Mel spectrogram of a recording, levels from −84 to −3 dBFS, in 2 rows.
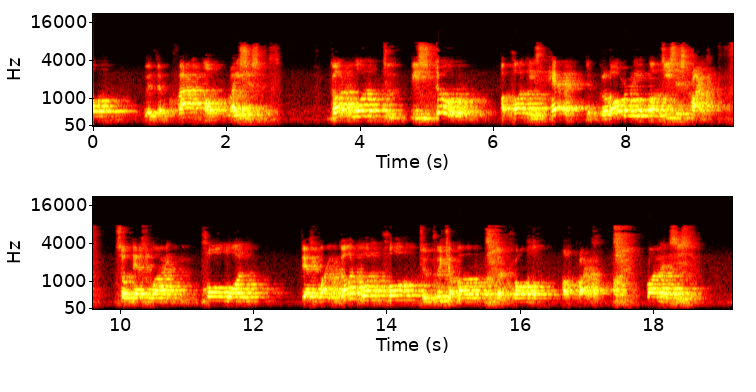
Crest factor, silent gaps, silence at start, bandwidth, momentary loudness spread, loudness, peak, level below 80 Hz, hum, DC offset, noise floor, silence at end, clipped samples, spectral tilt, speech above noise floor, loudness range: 16 dB; none; 0 s; 8 kHz; 11 LU; -16 LUFS; -2 dBFS; -76 dBFS; none; under 0.1%; -53 dBFS; 0.45 s; under 0.1%; -3 dB/octave; 37 dB; 2 LU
